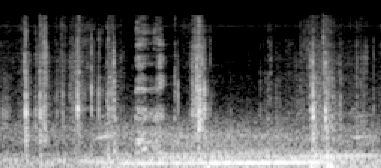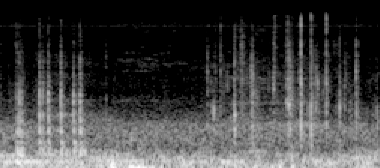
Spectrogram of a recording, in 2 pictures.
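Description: Vinyl mobile-home skirting panel clicking and knocking as it is worked by hand down into its bottom track: a run of irregular light clicks. A low steady hum sounds under it for about two seconds in the middle.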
